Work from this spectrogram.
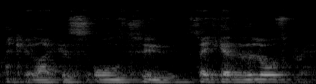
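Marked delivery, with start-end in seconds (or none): none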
